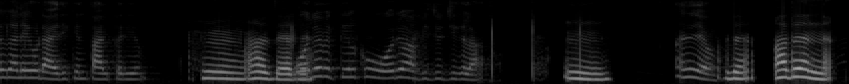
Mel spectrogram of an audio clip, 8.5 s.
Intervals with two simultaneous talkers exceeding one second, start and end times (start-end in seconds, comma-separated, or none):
none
